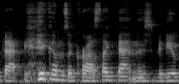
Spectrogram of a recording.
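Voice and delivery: ordinary delivery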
